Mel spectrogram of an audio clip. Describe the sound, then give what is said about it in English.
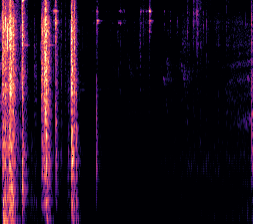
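A front door being opened as a person leaves the house: a few loud rattling, jangling bursts, then a couple of sharp clicks of the latch, fading into quiet ambience. “So this is me putting my shoes on and getting out of the door”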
